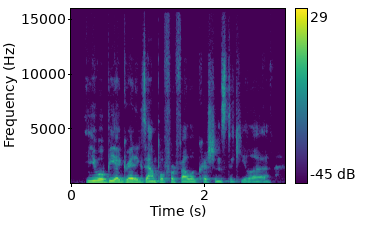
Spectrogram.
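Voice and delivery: ordinary talk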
